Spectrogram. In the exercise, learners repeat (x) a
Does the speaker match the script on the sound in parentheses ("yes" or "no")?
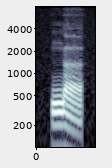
no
